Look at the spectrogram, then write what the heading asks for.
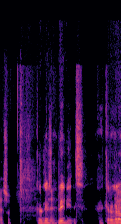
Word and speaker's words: Greenwich: Greenwich. Creo que la Greenwich. W no se dice, pero vamos.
